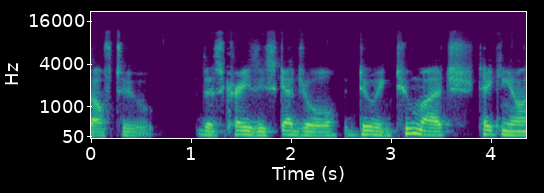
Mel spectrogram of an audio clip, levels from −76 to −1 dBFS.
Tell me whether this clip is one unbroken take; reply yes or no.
no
